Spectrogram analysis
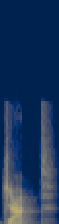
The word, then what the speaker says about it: JWT: Json web tokens um or JWT pronounced jat uh so first we'll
